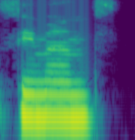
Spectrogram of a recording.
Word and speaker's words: Siemens: good feeling and to go back to um Seamans is that how you pronounce it Seamans yeah to make sure um to go to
